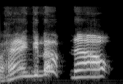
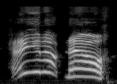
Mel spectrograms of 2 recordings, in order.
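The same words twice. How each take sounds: First: High, shouted abrupt grandpa voice; mock grandpa shouting goodbye; grandpa's curt sign-off. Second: High, loud abrupt dad voice; mock dad hanging up; dad's curt sign-off. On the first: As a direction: cut the call off like a grumpy old man. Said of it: "he'd go". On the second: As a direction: end the call like a blunt father. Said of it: "when he's, like, done with the conversation".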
